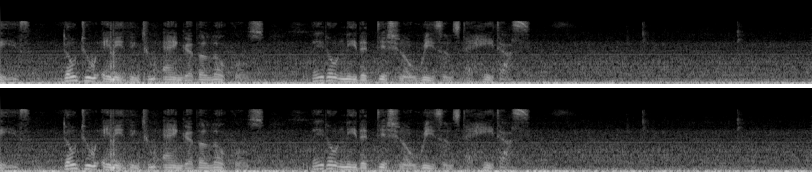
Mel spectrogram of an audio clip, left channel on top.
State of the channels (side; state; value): both; normal; correlation 0.48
